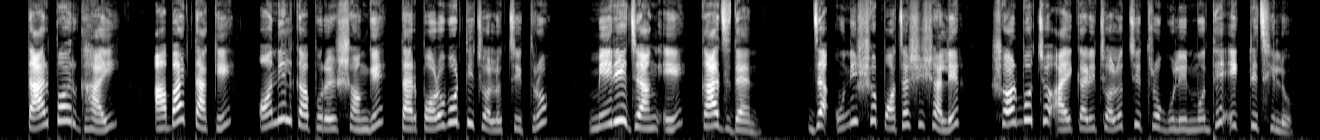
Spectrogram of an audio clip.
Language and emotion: Bengali, neutral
